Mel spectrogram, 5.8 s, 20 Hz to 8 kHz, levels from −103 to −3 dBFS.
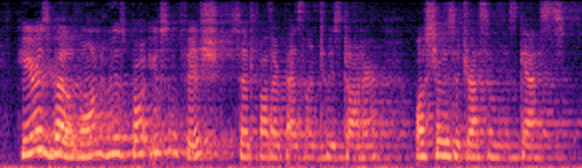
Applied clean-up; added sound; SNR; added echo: none; none; none; reverberation time 1.4 s.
